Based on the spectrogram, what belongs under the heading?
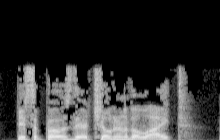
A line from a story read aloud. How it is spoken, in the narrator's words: Matt asked in a loud voice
